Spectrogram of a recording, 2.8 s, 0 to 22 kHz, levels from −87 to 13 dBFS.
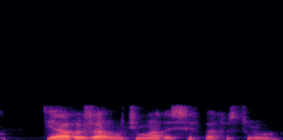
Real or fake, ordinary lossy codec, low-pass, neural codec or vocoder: fake; Opus, 64 kbps; 5.4 kHz; autoencoder, 48 kHz, 32 numbers a frame, DAC-VAE, trained on Japanese speech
